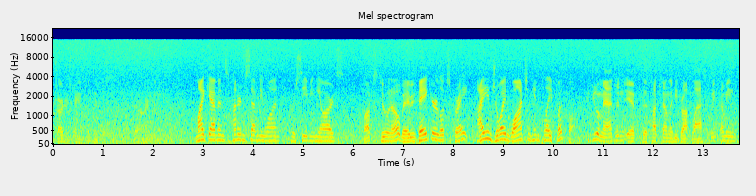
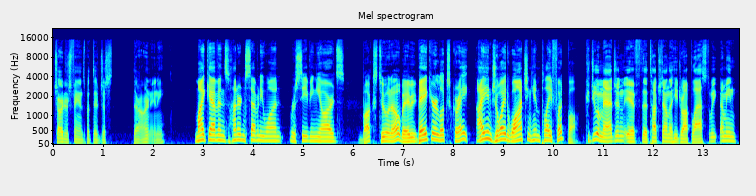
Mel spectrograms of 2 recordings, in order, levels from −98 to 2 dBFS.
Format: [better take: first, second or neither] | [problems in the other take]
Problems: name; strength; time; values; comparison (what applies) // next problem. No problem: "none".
second | hiss; loud; throughout; 4 dB below the speech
